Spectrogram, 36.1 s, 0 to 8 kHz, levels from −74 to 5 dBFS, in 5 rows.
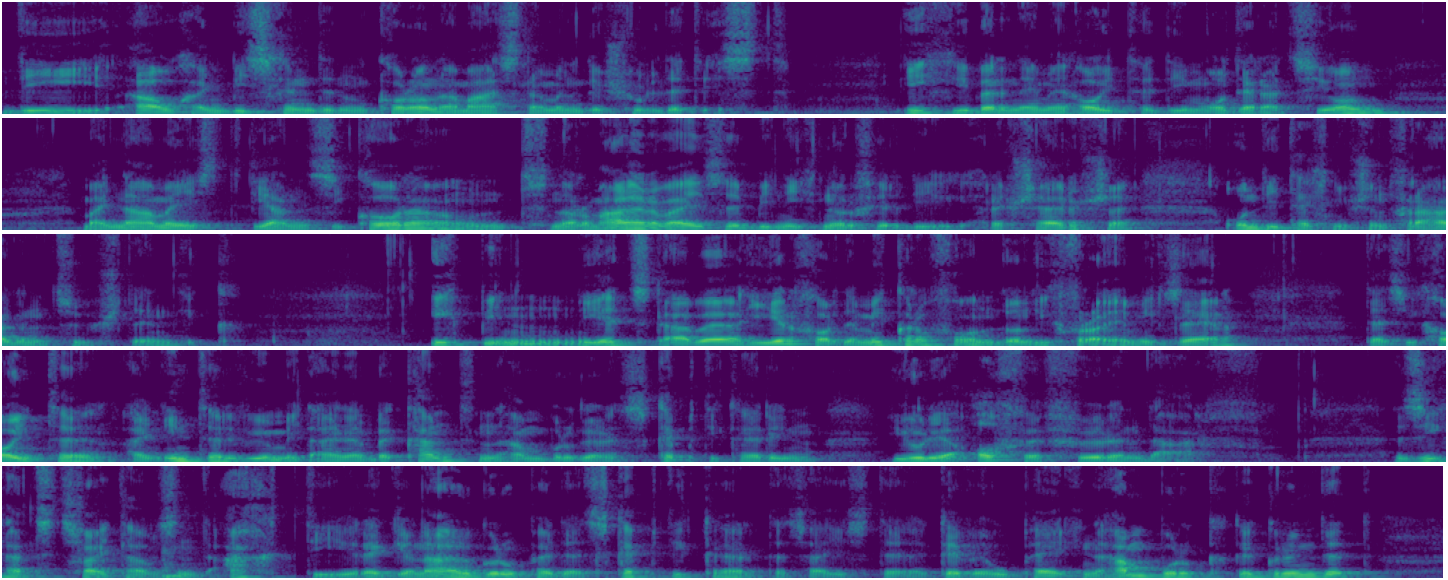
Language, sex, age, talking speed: German, male, 60-79, 120 wpm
